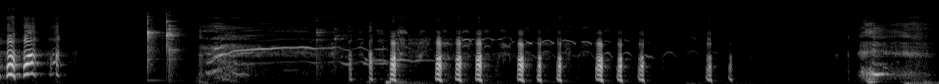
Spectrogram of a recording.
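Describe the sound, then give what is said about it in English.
Glasses clink together repeatedly in a toast, about a dozen sharp bright taps with a lingering high ring, fairly loud. Brief voices come before and after the clinking. “Just cheers okay.”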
